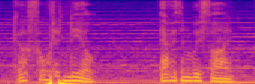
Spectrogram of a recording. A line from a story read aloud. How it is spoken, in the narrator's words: she whispered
